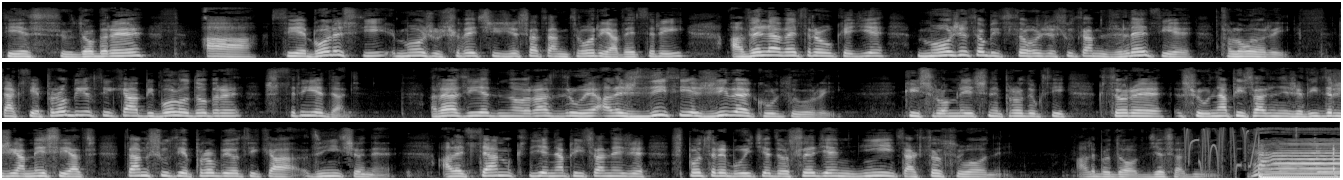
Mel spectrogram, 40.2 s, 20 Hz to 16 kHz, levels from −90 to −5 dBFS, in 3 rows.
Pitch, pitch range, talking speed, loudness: 180 Hz, 155-195 Hz, 115 wpm, -28 LUFS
